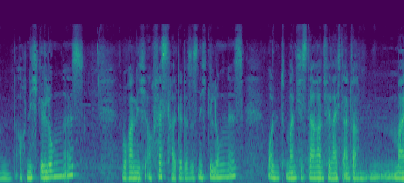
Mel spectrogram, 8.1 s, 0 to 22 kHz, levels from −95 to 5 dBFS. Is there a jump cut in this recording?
no; 0 cuts

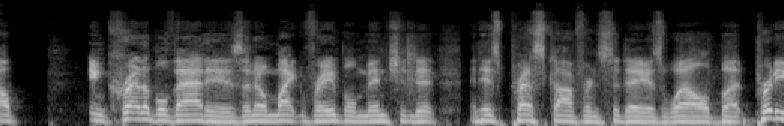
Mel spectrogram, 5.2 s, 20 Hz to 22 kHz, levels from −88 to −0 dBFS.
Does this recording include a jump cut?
yes; 1 cut; at 3.1 s

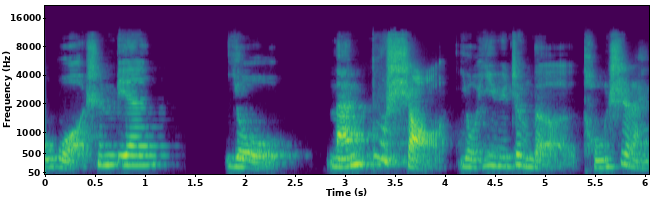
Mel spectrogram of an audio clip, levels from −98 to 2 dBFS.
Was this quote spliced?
no; 0 cuts

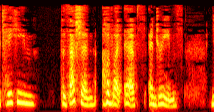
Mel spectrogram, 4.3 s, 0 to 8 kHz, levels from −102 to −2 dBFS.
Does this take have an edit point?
yes; 1 cut; at 2.2 s

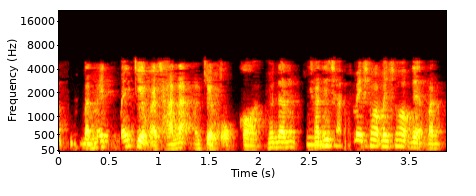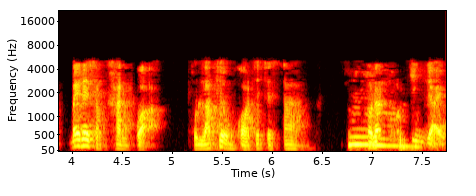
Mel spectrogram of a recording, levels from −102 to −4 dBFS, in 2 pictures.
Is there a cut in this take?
yes; 1 cut; at 2.4 s

